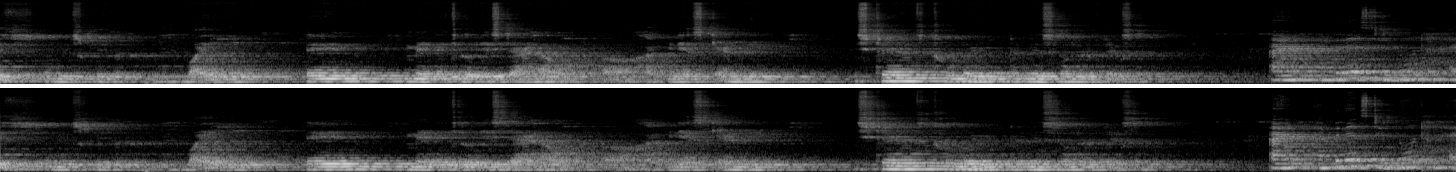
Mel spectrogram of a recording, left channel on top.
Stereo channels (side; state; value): both; normal; correlation 0.56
